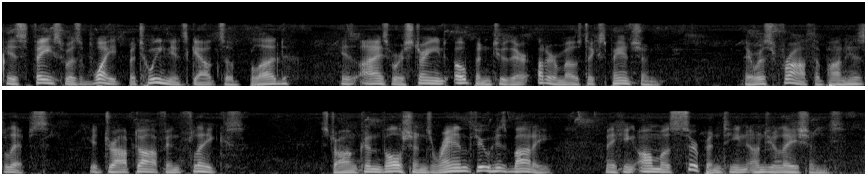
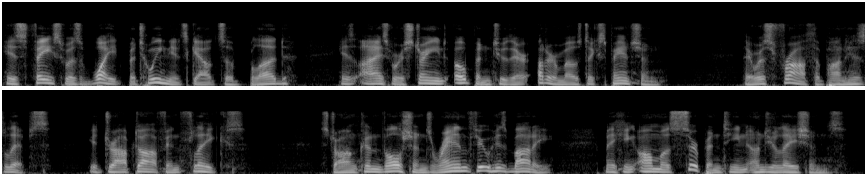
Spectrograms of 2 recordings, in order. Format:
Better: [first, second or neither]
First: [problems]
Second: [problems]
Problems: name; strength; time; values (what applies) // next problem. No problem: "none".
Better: second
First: noise reduction (neural mask model Resemble Enhance denoiser)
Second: none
